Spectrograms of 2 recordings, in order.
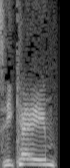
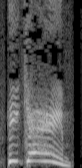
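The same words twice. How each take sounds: First: "He came" declared slightly raised, falling on "came"; preacher's intonation. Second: "He came" very high, falling at the end; exaggerated preaching intonation. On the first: Pastor modelling what to say, "He came" in moderate preaching intonation. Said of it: "don't say it in that same intonation". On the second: Pastor showing what not to do at dinner, "He came" proclaimed very high. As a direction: proclaim "He came" far too high for conversation. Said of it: "in that same intonation or tone". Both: Shown as a demonstration.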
